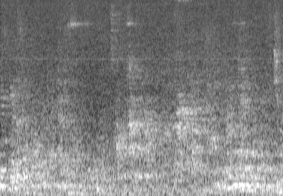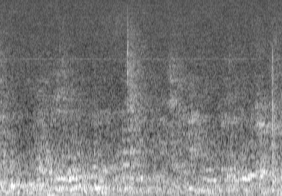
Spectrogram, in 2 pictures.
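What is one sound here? Several adults murmur and talk quietly in a large echoing hall.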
